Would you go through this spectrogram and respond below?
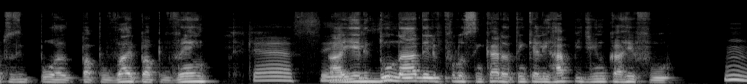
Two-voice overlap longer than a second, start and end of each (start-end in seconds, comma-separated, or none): none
